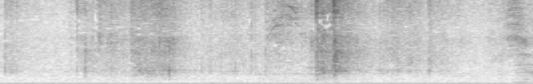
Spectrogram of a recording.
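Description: Hand salt grinder being twisted, grinding coarse salt in several short crunchy bursts.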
